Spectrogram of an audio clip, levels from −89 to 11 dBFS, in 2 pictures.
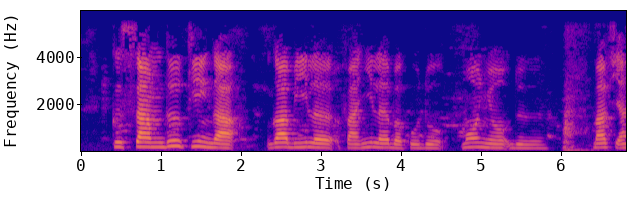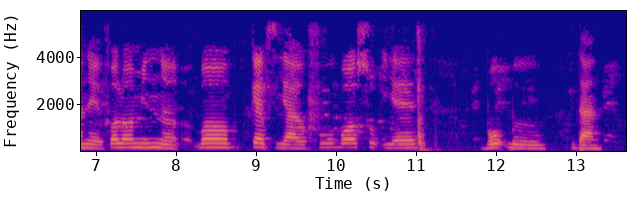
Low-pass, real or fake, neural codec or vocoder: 5.4 kHz; real; none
